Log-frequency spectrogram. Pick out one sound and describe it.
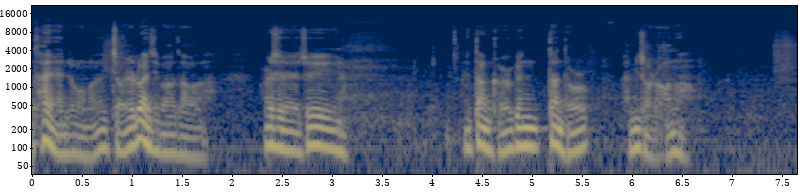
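A middle-aged man speaks in a low, serious voice.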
